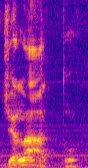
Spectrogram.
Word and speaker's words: gelato: mulatto marmolada Jam marmolada here's another word I hear mispronounced ice cream ice cream a lot of people say Joe arrow which is right but without the accent it's gelato gelato ice cream Gallardo okay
